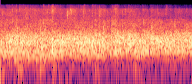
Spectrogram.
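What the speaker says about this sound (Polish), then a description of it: "Brawa, brawa." Steady, loud audience applause fills a graduation ceremony hall without pause, a dense wash of many hands clapping together.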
